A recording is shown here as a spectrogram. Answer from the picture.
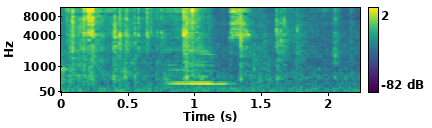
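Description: Plastic handling sounds: a zip-top bag of soft-plastic worms rustling and light clicks of clear plastic tackle-box compartments as worms are placed in them. A short hummed voice sound about a second in is the loudest moment.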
